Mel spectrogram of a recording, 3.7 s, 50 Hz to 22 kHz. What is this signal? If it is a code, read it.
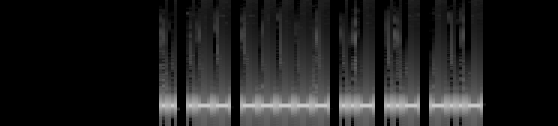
Morse code, heard as a keyed tone, about 40 wpm, 700 Hz. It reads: IW0UUX
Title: DXCC-100 Call Signs - 6 Characters - Repeated 2x - 40wpm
